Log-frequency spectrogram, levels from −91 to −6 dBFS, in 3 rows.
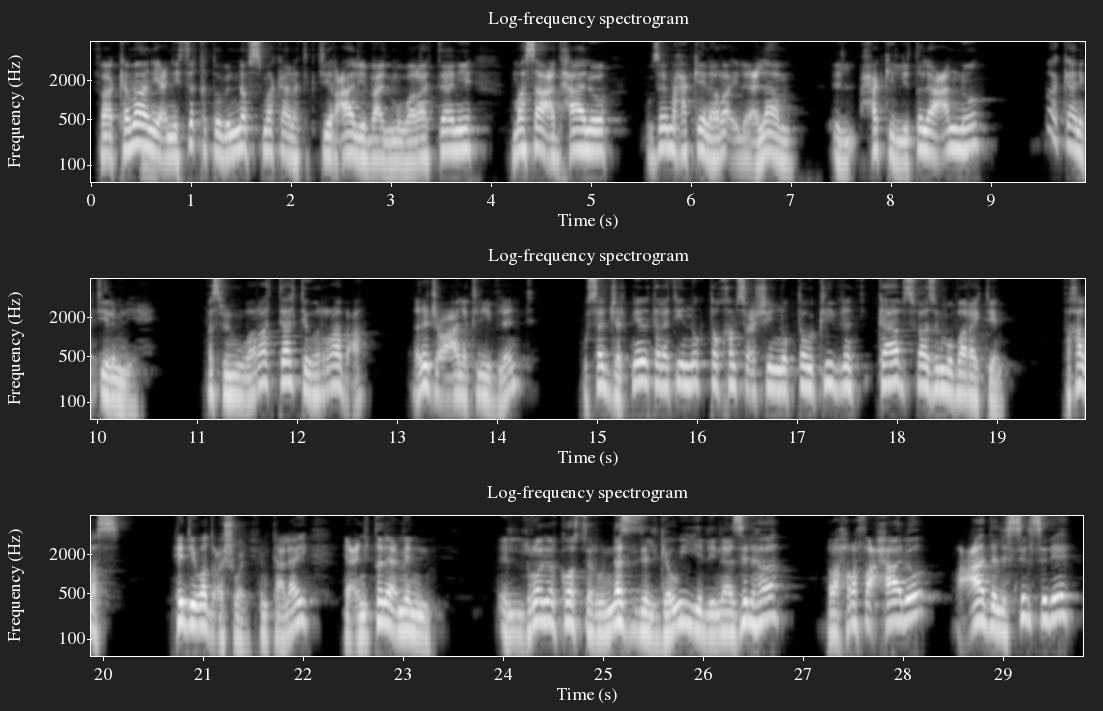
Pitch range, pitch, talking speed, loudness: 130-190 Hz, 170 Hz, 125 wpm, -20 LUFS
